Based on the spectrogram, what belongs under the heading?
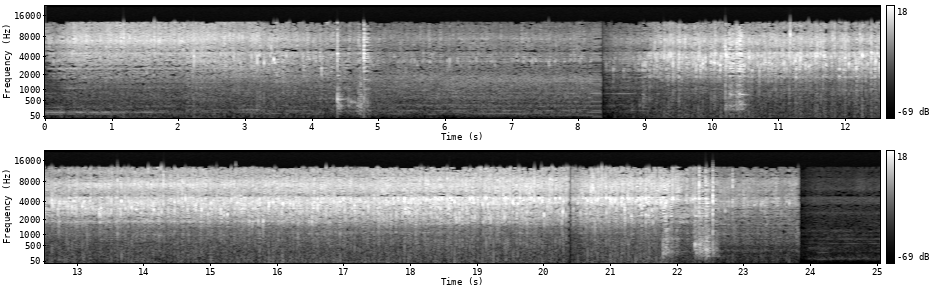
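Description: Chicken shashlik skewers frying in hot oil in a nonstick frying pan: a steady sizzling that breaks off about eight seconds in and comes back louder, then stops shortly before the end. A few brief sharper sounds come as the skewers are handled in the pan.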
